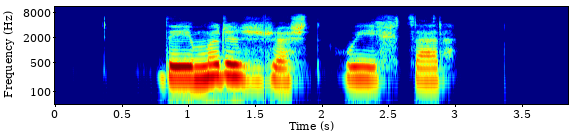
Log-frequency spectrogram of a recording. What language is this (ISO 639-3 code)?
abk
